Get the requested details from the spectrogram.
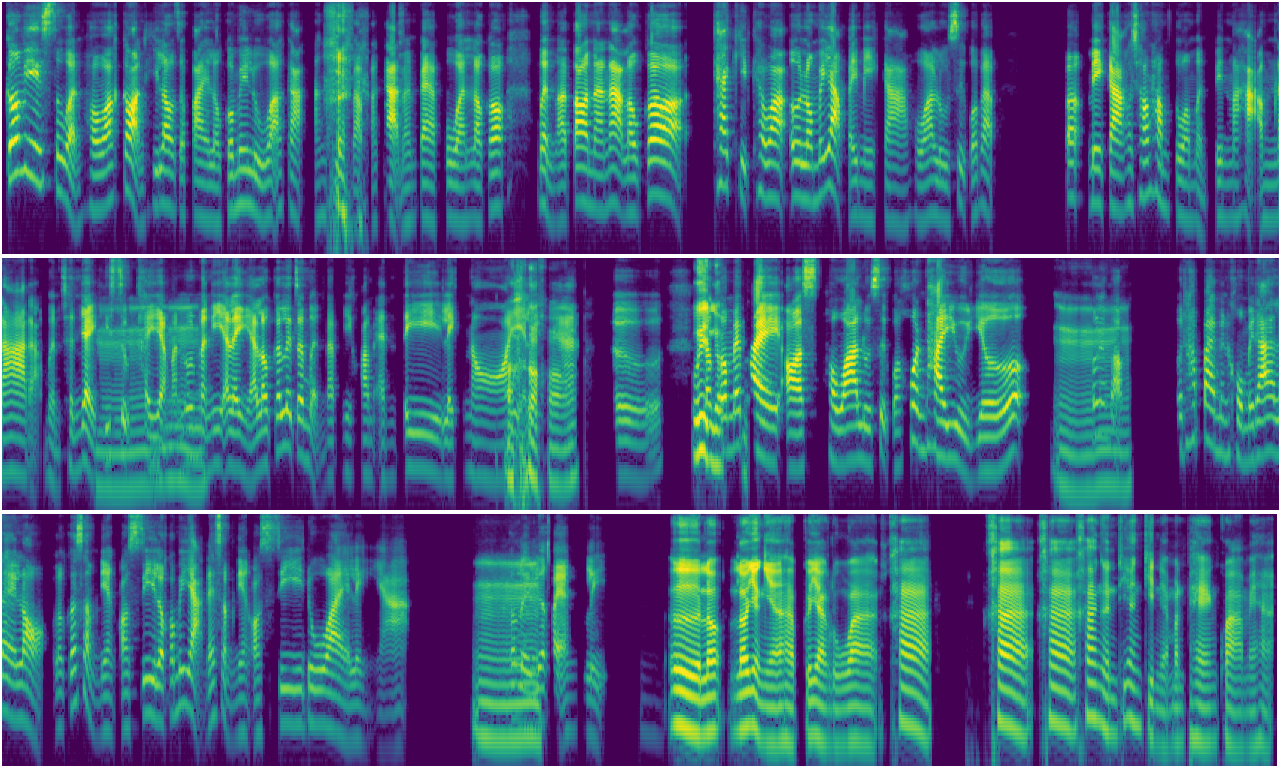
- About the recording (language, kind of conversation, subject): Thai, podcast, เล่าเรื่องการเดินทางที่ประทับใจที่สุดของคุณให้ฟังหน่อยได้ไหม?
- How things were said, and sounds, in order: chuckle; laughing while speaking: "อ๋อ"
